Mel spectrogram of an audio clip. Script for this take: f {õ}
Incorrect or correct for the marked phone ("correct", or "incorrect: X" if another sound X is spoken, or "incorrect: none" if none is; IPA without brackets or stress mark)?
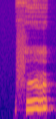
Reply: correct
